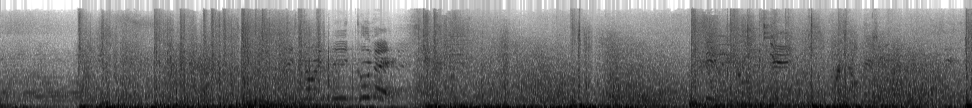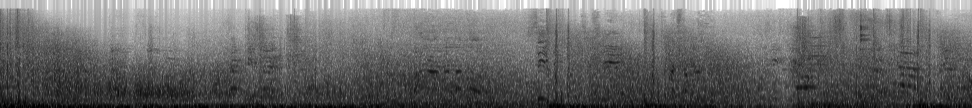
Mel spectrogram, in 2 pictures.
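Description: Heavy guns fire with deep, booming blasts.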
